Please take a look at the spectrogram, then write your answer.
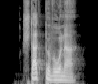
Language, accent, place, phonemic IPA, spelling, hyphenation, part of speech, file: German, Germany, Berlin, /ˈʃtatbəˌvoːnɐ/, Stadtbewohner, Stadt‧be‧woh‧ner, noun, De-Stadtbewohner.ogg
- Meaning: urbanite, townsperson (an inhabitant of a town, of unspecified sex or male);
